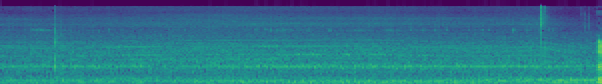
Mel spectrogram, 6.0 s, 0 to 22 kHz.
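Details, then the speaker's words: 1000W grid-tie inverter reported as error/not running: after oiling stiff cooling fans, soft steady whir and hum, no rattling or scraping; fans and unit run and produce power normally. "เอ่ะโอเคนะครับพัดลมทำงานปกติทั้ง2ตัวแล้วตัวเครื่องทำงานได้ปกตินะครับ"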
